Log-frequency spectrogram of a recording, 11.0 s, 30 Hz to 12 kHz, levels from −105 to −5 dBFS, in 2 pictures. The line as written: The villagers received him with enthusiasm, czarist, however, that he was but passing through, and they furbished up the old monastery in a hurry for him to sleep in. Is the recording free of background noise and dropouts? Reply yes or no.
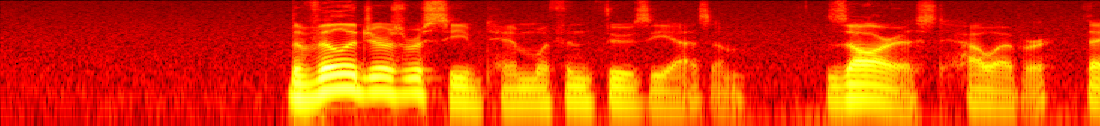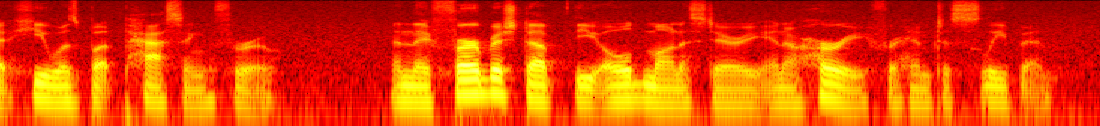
yes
